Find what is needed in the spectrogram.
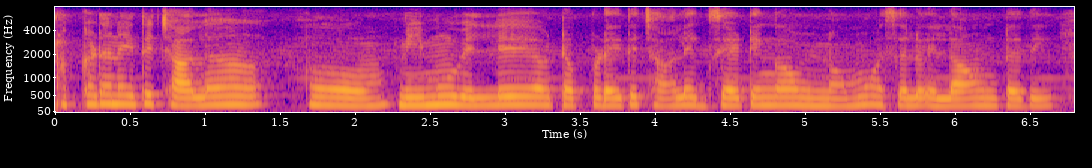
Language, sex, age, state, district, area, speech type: Telugu, female, 18-30, Telangana, Medchal, urban, spontaneous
